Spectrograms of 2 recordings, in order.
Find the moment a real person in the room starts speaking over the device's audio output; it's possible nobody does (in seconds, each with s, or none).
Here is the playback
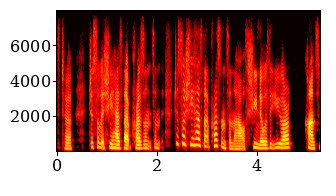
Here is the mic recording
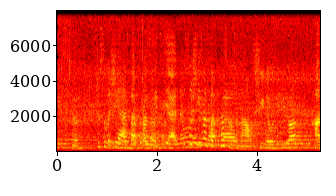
1.1 s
